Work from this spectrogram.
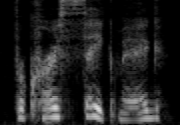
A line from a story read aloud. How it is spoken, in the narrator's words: Dean growls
